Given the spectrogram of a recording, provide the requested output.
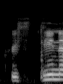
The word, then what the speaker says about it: Christienah: Christina.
